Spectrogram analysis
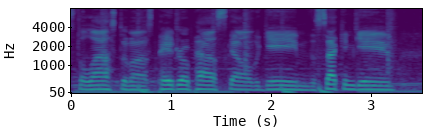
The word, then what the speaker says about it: Pascal: Pascal.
